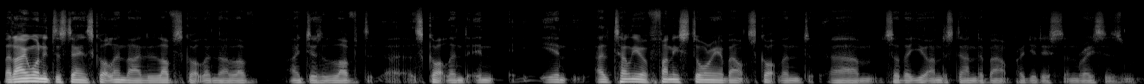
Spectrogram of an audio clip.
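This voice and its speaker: A middle-aged man with an English accent telling personal stories as an interview guest, deliberate and emphatic, pausing between phrases. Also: deep voice, fairly even intonation, mellow, no room sound, studio quality. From England. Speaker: podcast guest. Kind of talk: reflective personal storytelling in an interview.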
